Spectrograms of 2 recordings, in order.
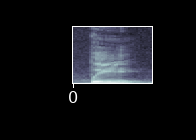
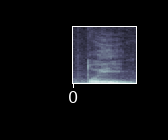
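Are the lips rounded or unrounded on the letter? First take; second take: unrounded; rounded. First: The letter is said without rounding the lips. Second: The letter is said with rounded lips. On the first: The speaker calls it right. "try not to use your lips" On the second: The speaker calls it wrong. "not T"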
